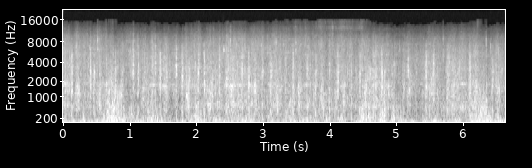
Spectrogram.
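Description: Wind noise on the microphone of a camera carried at running pace, with the patter of many runners' footsteps on a tarmac path.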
